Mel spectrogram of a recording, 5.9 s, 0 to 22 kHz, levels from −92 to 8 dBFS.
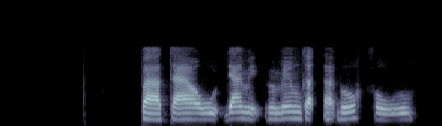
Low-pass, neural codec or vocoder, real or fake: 5.4 kHz; codec, 16 kHz, 0.5 kbps, X-Codec, WavLM features, trained on Multilingual LibriSpeech; fake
